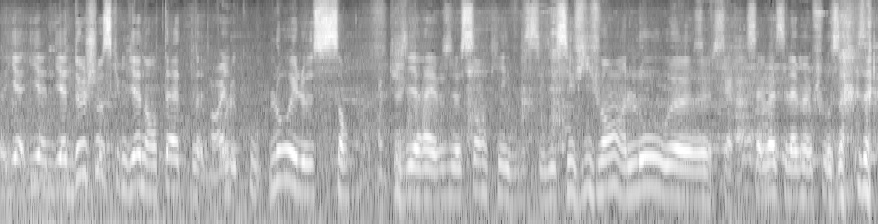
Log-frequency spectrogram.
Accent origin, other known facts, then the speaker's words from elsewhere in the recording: Montreal, Quebec, Canada; also born or lived in Boulogne-Billancourt, France; Bon, Montréal, parce que j'y ai grandi, ça c'est sûr.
